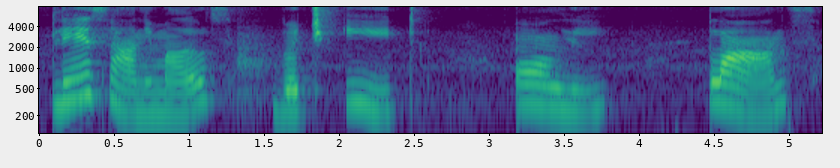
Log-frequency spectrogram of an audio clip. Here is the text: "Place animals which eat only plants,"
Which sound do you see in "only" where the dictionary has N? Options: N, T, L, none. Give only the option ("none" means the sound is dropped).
N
